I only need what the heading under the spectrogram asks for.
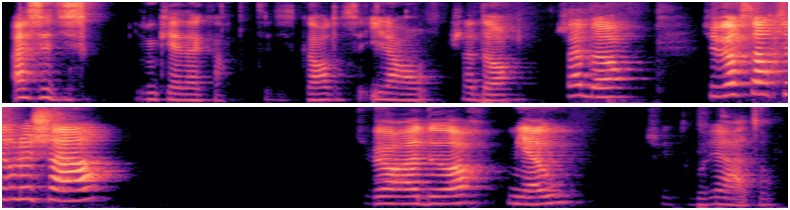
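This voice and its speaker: A bright, sharp-toned woman chats away on a gaming livestream. She rambles and mocks herself, laughs a lot and swears without a second thought. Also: medium pitch, animated, measured pace. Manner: rambling and self-mocking, laughs often, swears casually. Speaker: streamer. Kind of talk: casual gaming livestream chat.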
